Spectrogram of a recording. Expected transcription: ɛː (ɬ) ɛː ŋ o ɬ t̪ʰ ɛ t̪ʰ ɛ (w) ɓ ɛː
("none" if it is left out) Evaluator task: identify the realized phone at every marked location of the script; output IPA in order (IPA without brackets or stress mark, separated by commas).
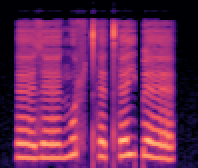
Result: z, j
